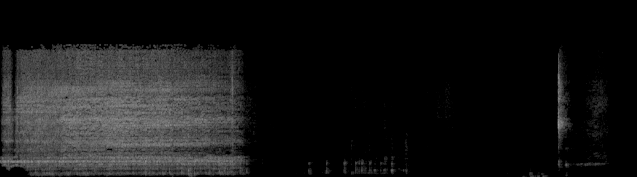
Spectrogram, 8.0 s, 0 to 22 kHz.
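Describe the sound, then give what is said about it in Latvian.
A loud, airy hiss of someone drawing hard on an e-cigarette vape set to 110 watts for about three seconds, producing a big vapour cloud, followed by quieter crackling and rustling and one brief hissy burst near the end. “tvaikmākons jau nu baigais. Gaiss, nu ritīgi, ritīgi daudz gaisa nāk iekšā.”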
